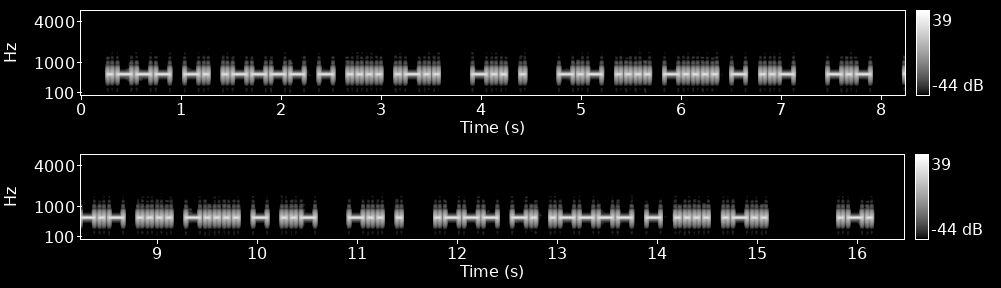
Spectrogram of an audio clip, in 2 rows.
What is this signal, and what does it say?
Morse code, heard as a keyed tone, about 25 wpm, 570 Hz. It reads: JN1THL DE KH6TU K KH6TU DE JN1THL R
